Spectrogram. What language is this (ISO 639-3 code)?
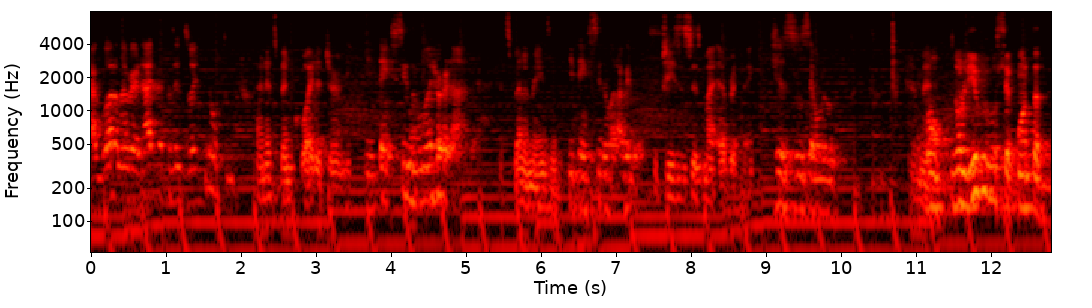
por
